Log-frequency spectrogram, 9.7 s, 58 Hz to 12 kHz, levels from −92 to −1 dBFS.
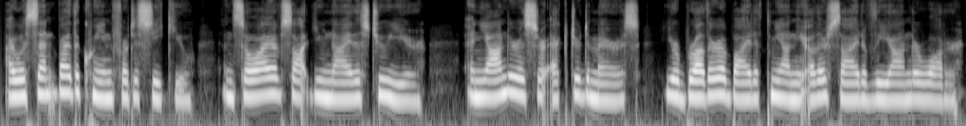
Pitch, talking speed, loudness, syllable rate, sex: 195 Hz, 240 wpm, -18 LUFS, 5.5 syllables/s, female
